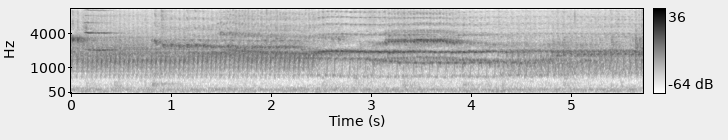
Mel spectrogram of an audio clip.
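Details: Mixed Waterslager canaries sing during song training with layered long whistles that waver and slide slowly up and down, producing a continuous, dense tonal chorus.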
